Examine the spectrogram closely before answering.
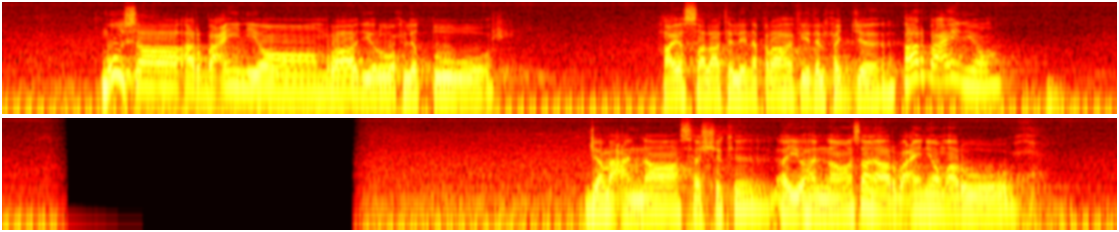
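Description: A middle-aged man speaks with emphasis through a microphone, with long pauses between phrases.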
